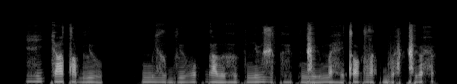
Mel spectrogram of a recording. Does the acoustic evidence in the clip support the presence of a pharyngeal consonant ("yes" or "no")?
yes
